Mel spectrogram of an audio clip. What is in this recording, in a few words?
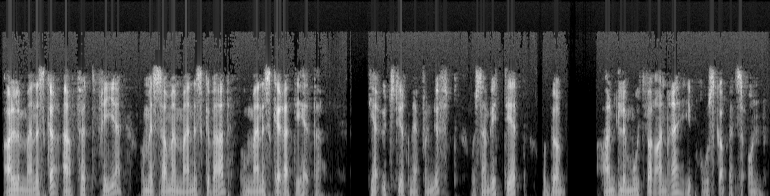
udhr no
